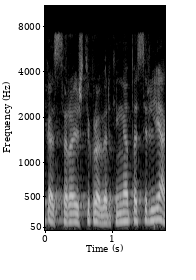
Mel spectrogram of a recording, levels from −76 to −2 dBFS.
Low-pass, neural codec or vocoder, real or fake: 7.2 kHz; none; real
